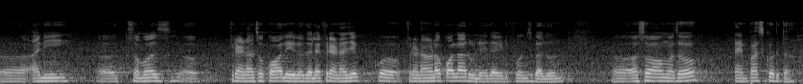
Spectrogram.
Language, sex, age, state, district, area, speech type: Goan Konkani, male, 18-30, Goa, Bardez, rural, spontaneous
